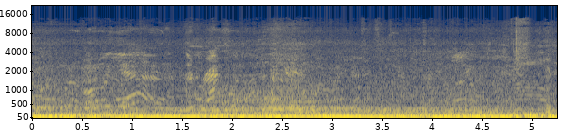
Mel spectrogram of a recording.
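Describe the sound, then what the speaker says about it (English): A car engine revs and spools up in the open air at a weekly outdoor car and truck show at a donut shop in Huntington Beach, California, a steady loud rumble with passing vehicle noise and people talking nearby. "heard somebody spooling up out there"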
